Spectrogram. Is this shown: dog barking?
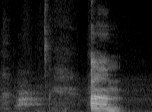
yes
